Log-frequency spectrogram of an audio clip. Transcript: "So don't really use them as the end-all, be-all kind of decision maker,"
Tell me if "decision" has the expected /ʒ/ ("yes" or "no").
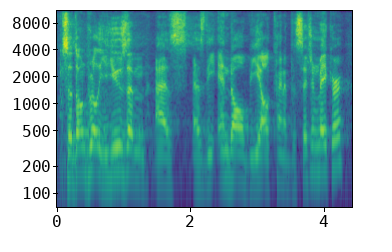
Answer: yes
